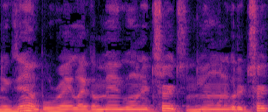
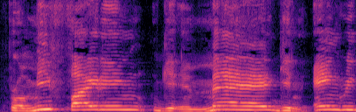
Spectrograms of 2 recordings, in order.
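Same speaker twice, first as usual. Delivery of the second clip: heated emphasis; 8 semitones higher, 5 dB louder, slower than usual. Real, not acted. Recalls fighting angrily.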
